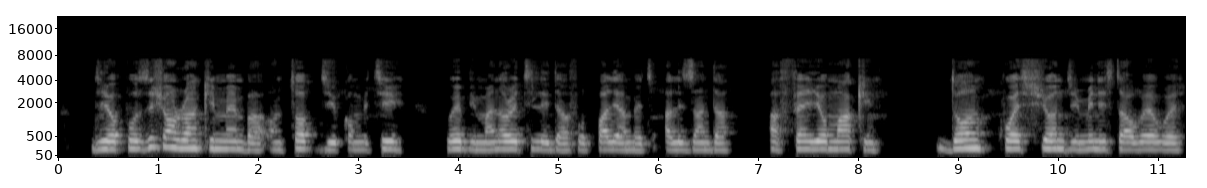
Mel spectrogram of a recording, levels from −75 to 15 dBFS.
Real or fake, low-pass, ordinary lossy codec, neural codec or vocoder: fake; 7.2 kHz; none; vocoder, 22.05 kHz, 80 mel bands, Vocos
